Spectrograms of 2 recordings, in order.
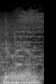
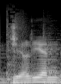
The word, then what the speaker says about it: Gillian: No, oh, I guess maybe it's supposed to be Jillian and not Gillian. So he said he pronounced it Jill, and so we got confused.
